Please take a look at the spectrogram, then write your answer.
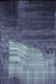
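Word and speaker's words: Hume: Our clan name is spelled H-U-M-E, but it's pronounced home, so it was Clan Home.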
